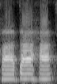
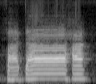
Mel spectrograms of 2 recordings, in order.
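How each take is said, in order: First: All syllables are short. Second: The second syllable is long. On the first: "dibaca pendek semua, bukan dibaca panjang" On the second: "mana yang dibaca panjang? Ta"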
